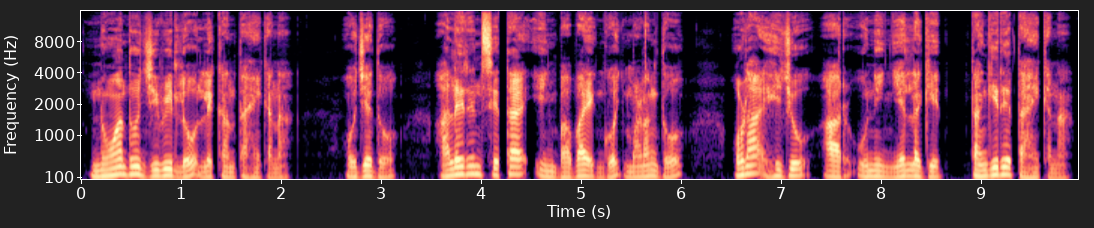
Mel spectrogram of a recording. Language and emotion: Santali, sad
